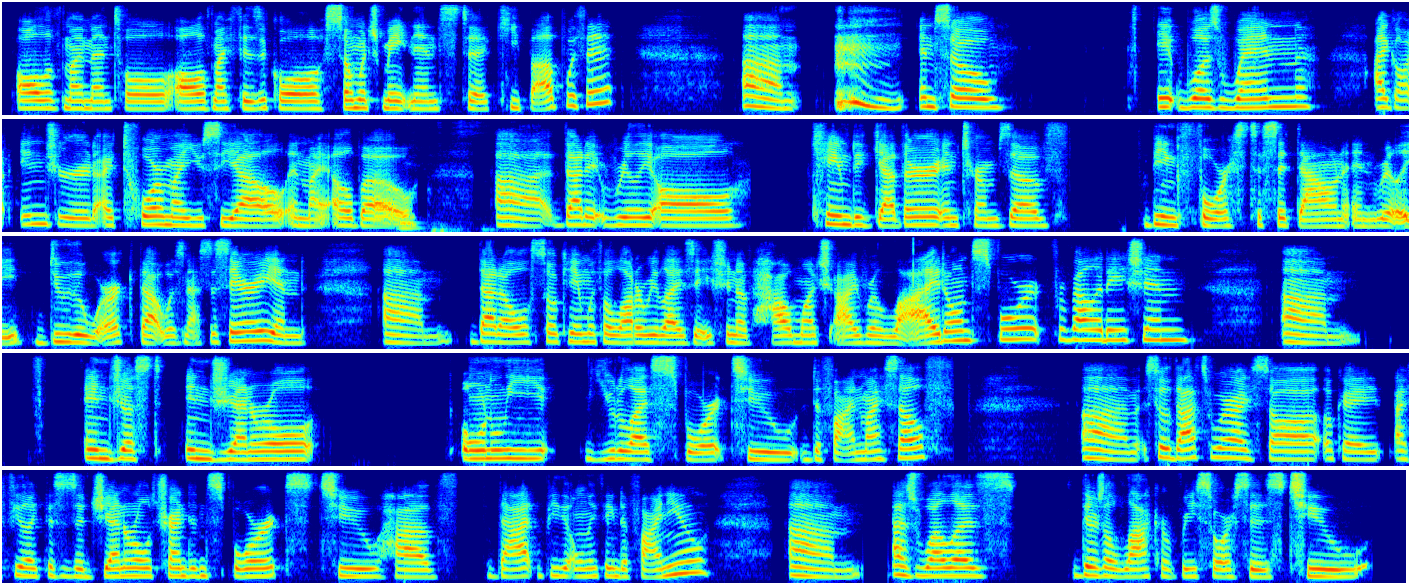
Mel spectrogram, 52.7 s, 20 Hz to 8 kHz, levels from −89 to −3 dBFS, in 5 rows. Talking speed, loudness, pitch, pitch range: 140 wpm, -23 LUFS, 210 Hz, 195-225 Hz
